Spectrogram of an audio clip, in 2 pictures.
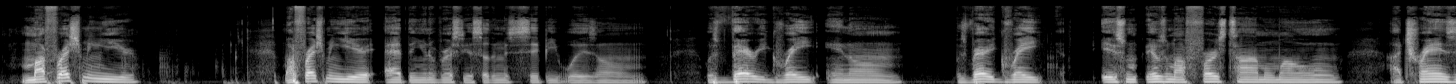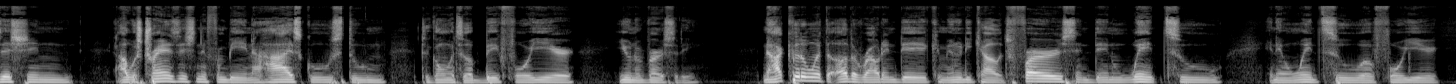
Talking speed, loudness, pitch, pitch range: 150 wpm, -16 LUFS, 105 Hz, 100-115 Hz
